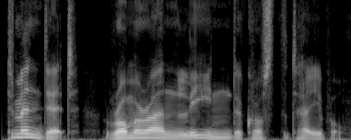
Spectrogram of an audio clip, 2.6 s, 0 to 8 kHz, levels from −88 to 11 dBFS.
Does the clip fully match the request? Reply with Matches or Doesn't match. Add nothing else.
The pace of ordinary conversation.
Matches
